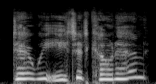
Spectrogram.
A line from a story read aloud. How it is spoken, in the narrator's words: ventured the girl nervously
